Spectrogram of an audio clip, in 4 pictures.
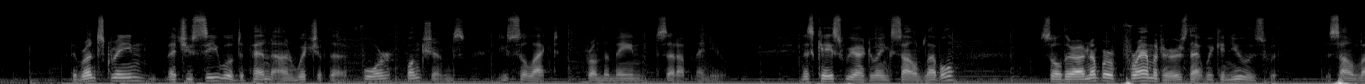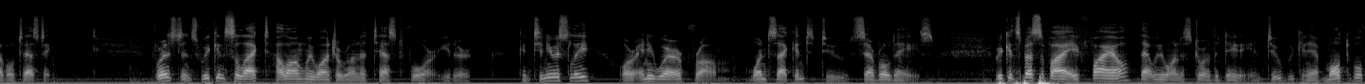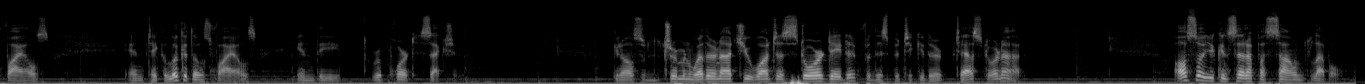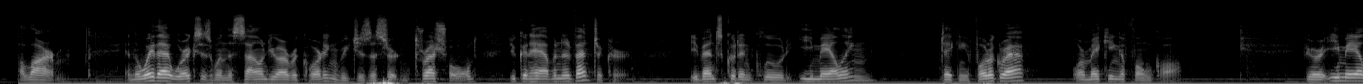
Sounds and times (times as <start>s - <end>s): Speech: 0.7s - 7.3s, 8.0s - 9.6s, 10.4s - 14.2s, 15.2s - 23.0s, 23.6s - 27.8s, 28.6s - 31.9s, 33.4s - 37.6s, 39.0s - 41.6s, 42.2s - 47.2s, 47.8s - 49.7s, 50.4s - 52.8s, 54.0s - 54.5s.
